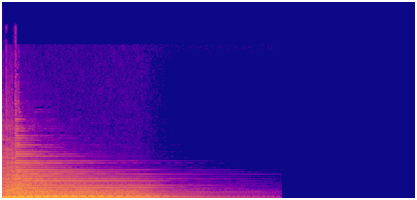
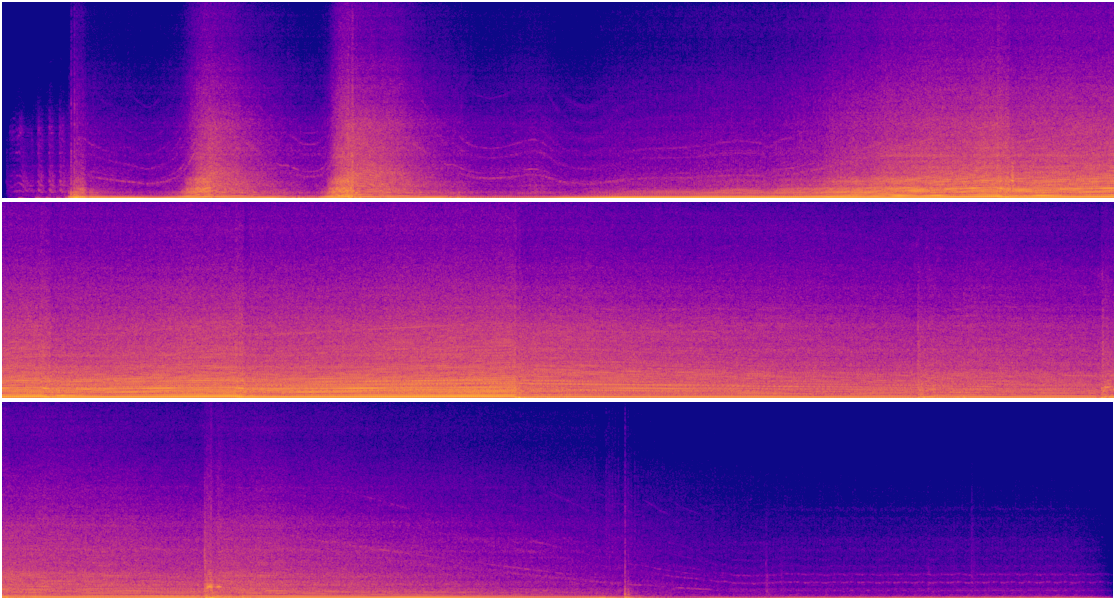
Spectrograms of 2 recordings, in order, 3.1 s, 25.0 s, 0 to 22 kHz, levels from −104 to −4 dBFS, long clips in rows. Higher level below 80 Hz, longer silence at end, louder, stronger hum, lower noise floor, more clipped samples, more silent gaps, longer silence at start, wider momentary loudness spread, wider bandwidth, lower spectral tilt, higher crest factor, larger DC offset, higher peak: first, -40 dBFS vs -48 dBFS; first, 1.7 s vs 0.25 s; about the same, -26 LUFS vs -27 LUFS; neither; first, -58 dBFS vs -53 dBFS; neither; neither; second, 0 s vs 0.45 s; first, 18 LU vs 13 LU; second, 13.5 kHz vs 20 kHz; about the same, -6.5 dB/octave vs -5.5 dB/octave; about the same, 20 dB vs 16 dB; neither; about the same, -8 dBFS vs -10 dBFS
